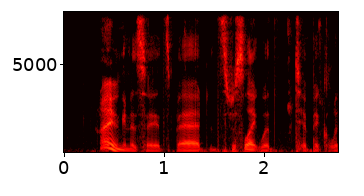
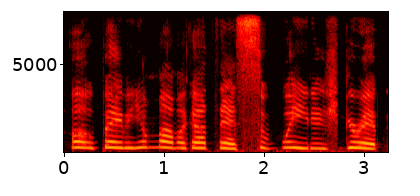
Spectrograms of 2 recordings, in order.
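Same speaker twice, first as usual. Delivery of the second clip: much higher, louder, slow sleazy croon; sleazy clown; 13 dB louder than usual. Retold or imitated. Clown taunts the guitarist about his mom, slow high sleazy croon. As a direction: leer it out like a creepy clown. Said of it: "the fucking clown dude's just like".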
